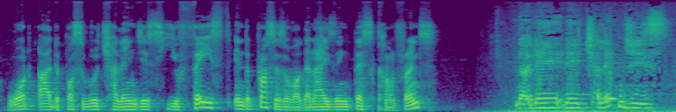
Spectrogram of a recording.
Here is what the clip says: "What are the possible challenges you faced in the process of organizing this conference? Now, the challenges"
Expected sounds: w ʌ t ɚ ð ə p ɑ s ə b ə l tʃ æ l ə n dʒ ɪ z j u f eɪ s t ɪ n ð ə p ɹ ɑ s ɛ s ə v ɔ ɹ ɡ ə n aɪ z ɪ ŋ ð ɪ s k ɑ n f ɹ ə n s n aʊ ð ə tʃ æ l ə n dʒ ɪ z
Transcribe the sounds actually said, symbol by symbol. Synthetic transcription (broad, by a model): w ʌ t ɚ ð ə p ɑ s ə b ə l tʃ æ l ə n dʒ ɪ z j u f eɪ s t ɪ n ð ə p ɹ ɑ s ɛ s ə v ɔ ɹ ɡ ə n aɪ z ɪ ŋ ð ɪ s k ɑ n f ɹ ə n s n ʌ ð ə tʃ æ l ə n dʒ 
